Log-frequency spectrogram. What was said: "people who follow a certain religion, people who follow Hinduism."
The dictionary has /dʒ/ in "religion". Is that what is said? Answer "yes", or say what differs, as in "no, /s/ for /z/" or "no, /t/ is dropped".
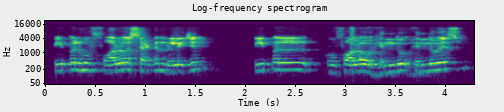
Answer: yes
